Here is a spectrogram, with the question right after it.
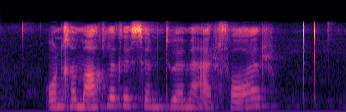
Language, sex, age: Afrikaans, female, 20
